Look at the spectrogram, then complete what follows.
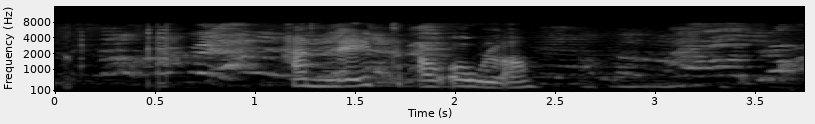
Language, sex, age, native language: Icelandic, female, 10, Icelandic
